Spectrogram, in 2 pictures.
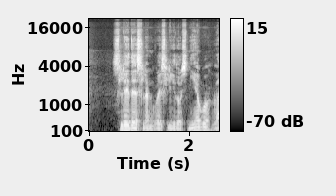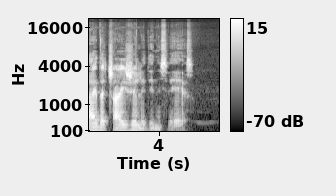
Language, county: Lithuanian, Šiauliai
